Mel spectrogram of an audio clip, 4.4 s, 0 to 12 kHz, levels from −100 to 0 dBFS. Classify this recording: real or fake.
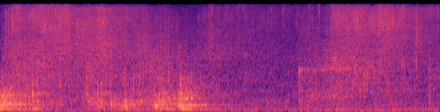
real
